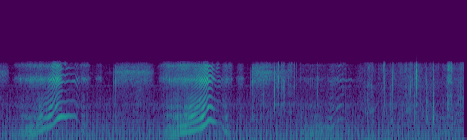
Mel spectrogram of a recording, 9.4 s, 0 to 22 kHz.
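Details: During nap time, high squeaky whistling snores rising in pitch with each breath, about 20 a minute, against room noise; snoring.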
